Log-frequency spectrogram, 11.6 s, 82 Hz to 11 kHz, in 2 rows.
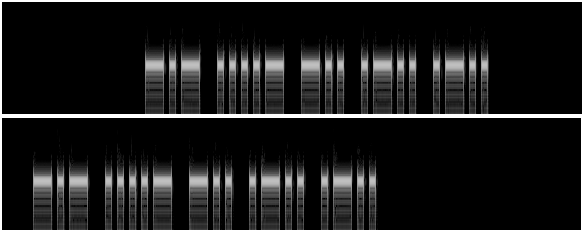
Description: Morse code, heard as a keyed tone, about 20 wpm, 700 Hz. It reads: K4DLL K4DLL
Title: USA Call Signs - 5 Characters - Repeated 2x - 20wpm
